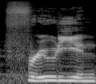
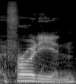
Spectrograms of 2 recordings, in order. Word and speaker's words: Freudian: She just fruian all over the place. Fro Freudian. That's that that that's how it's pronounced.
